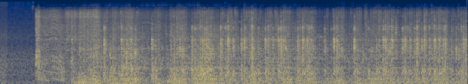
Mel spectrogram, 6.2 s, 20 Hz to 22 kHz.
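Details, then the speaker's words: Diesel van/truck with gearbox problem, cold damp ~3°C start after sitting: fires abruptly and settles into an uneven, lumpy cold idle, struggling to start; slight glow plug preheating problem. "bon je crois que c'est clair il ya un léger problème de préchauffage sur ce camion"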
